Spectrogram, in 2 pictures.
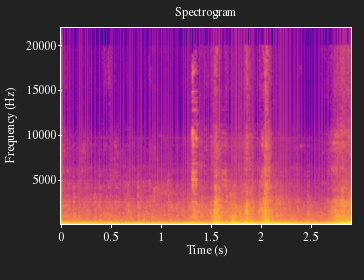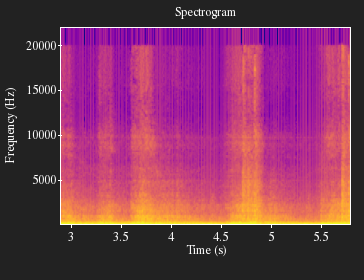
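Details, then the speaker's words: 1968 Ford Fairlane 500 Fastback, first drive after sitting eight years, following a no-shift diagnosis: engine climbs in pitch, drops cleanly and climbs again through second and third; shifts normal, running barely, idle needs raising. "Second. Third. Aha! She's drivable, boys and girls, ladies and gentlemen."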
